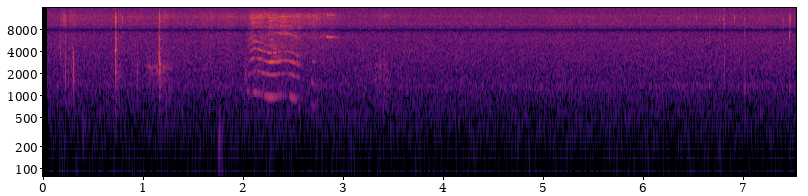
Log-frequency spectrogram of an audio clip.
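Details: Troubled-looking domestic cat indoors giving a single short meow, a harmonic, slightly falling cry lasting under a second, framed by scattered clicks and light tapping sounds in a quiet room.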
